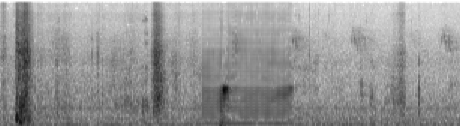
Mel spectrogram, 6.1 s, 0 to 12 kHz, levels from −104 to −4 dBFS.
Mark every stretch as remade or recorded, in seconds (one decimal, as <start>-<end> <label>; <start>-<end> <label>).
0.0-2.7 recorded; 2.7-3.9 remade; 3.9-6.1 recorded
